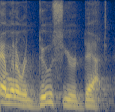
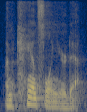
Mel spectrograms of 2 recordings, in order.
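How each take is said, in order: First: Said in the usual way. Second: Tender pardon. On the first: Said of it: "He doesn't say". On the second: Shown as a demonstration. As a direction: lay the pardon down gently. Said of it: "He says".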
